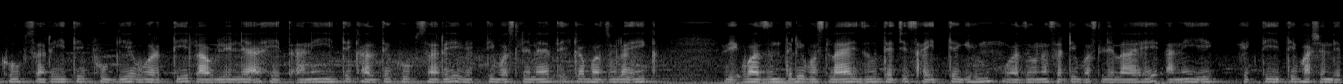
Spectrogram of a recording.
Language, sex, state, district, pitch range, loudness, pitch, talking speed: Marathi, male, Maharashtra, Pune, 115-120 Hz, -33 LUFS, 115 Hz, 150 wpm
